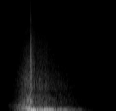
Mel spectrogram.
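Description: Logo ident sound effect: a whoosh swelling to a sharp hit with a deep boom about half a second in, then rumbling away within about a second.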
